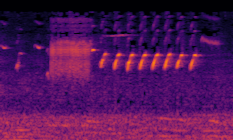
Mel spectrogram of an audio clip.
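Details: Goldfinch mule (goldfinch × canary hybrid) gives a brief buzzy rasp followed by a quick even trill of about ten bright, identical chipping notes, then a thin high note, with faint speech in the background.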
